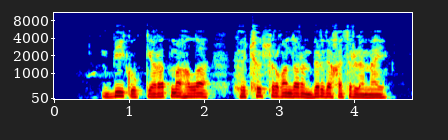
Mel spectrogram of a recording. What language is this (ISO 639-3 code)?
bak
